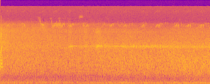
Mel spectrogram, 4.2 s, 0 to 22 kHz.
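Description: Boeing 747 jet engines running as the airliner rolls out just after touchdown: a steady roar with a deep rumble, and a faint high whine that comes in about a second in.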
